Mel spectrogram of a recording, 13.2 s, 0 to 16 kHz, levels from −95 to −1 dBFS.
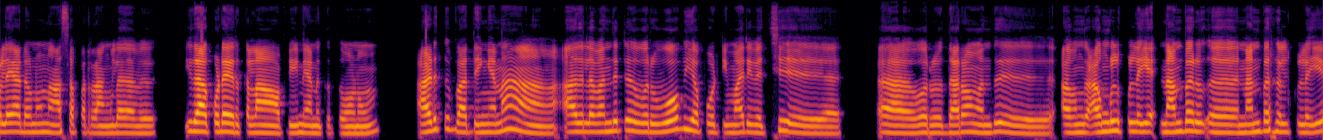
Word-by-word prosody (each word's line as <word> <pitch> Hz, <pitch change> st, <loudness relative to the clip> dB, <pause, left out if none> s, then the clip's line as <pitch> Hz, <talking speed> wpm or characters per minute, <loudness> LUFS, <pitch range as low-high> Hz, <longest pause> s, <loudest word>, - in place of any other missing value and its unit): விளையாடணும்னு 220 Hz, -1 st, 0 dB
ஆசப்படுறாங்கல்ல 195 Hz, -2 st, -4 dB
அது, 190 Hz, 0 st, -3 dB, 0.4 s
இதா 235 Hz, -1 st, +9 dB
கூட 230 Hz, -, +3 dB
இருக்கலாம்." 205 Hz, -1 st, +2 dB
அப்படின்னு 195 Hz, +1 st, -2 dB
எனக்கு 190 Hz, -1 st, -6 dB
தோணும். 185 Hz, +3 st, -2 dB, 0.5 s
அடுத்து 280 Hz, +6 st, +2 dB
பார்த்தீங்கன்னா 215 Hz, +4 st, 0 dB, 0.6 s
அதுல 230 Hz, 0 st, +2 dB
வந்துட்டு 250 Hz, +3 st, 0 dB
ஒரு 220 Hz, -1 st, 0 dB, 0.2 s
ஓவிய 285 Hz, -2 st, +2 dB
போட்டி 210 Hz, -2 st, -5 dB
மாரி 215 Hz, +1 st, -1 dB
வச்சு, 200 Hz, +7 st, -5 dB, 1.1 s
அ -, -, +3 dB, 0.2 s
ஒரு 205 Hz, -1 st, -1 dB
தரம் 220 Hz, +2 st, +1 dB
வந்து 205 Hz, +3 st, -1 dB, 0.7 s
அவுங்க 210 Hz, 0 st, -1 dB
அவுங்களுக்குள்ளயே 235 Hz, -1 st, +2 dB, 0.2 s
நண்பர் 235 Hz, +2 st, +3 dB, 0.2 s
அ -, -, +2 dB, 0.3 s
நண்பர்களுக்குள்ளயே 220 Hz, -1 st, -1 dB
215 Hz, 120 wpm, -23 LUFS, 205-230 Hz, 1.1 s, இதா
